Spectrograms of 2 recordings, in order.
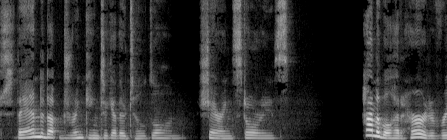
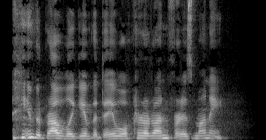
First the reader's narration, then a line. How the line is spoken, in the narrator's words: chuckled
